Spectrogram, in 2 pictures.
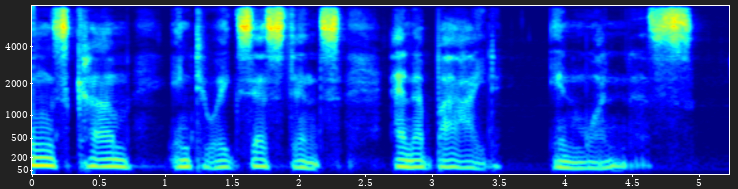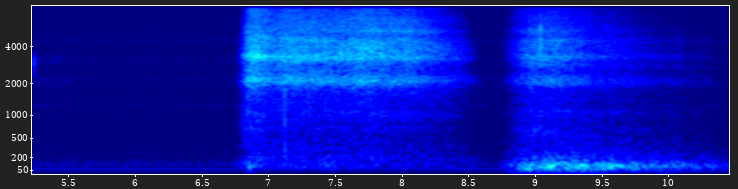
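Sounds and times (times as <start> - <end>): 
speech: 0.1 - 5.0, 6.8 - 7.0
deep breaths: 2.3 - 2.7, 6.8 - 10.4.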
